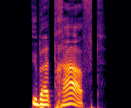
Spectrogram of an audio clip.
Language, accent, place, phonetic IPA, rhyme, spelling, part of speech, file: German, Germany, Berlin, [yːbɐˈtʁaːft], -aːft, übertraft, verb, De-übertraft.ogg
- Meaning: second-person plural preterite of übertreffen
